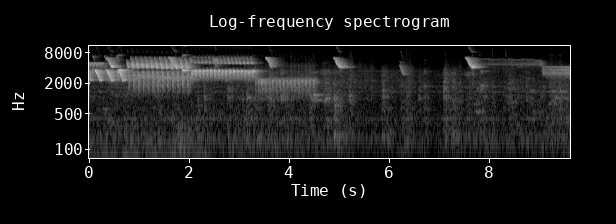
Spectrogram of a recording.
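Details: Canary singing in the morning, opening with bright rapid trill tours at shifting pitches, then quieter with isolated sharp downward-slurred notes spaced a second or more apart.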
